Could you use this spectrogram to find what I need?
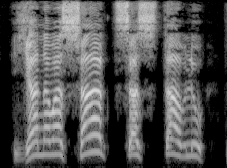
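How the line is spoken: Shouted. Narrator (Russian): закричала контролер

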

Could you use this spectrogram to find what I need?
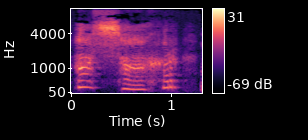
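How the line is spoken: Exclamation. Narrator (Russian): воскликнула Анна Николаевна

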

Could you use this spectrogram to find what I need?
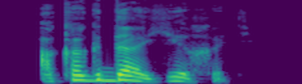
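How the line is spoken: Hoarse question. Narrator (Russian): хрипло спросил доктор

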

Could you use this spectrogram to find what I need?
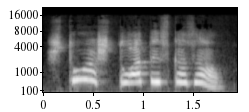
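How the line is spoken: Shouting bunny. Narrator (Russian): закричал зайка-пекарь

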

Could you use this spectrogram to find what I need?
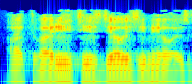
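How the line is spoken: Muffled bass behind gate. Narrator (Russian): говорил кто-то за воротами глухим басом

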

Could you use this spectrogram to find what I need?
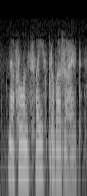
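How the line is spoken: Whisper. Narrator (Russian): прошептал Васек

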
